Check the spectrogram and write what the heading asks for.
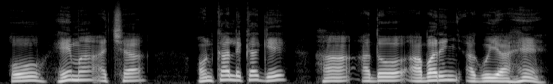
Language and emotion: Santali, neutral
